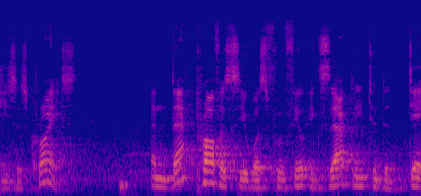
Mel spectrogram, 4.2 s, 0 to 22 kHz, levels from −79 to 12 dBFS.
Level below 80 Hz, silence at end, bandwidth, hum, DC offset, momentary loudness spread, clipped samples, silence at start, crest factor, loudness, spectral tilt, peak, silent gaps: -70 dBFS; 0 s; 15.5 kHz; none; under 0.1%; 19 LU; under 0.1%; 0 s; 24 dB; -34 LUFS; -4.5 dB/octave; -12 dBFS; none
